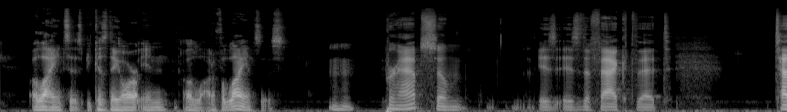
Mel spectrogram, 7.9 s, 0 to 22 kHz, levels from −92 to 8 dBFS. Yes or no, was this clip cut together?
yes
